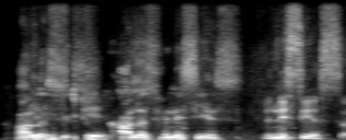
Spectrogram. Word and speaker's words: Carlos Vinicius: I don't know if how do you pronounce this? – Carlos Vinicius. – Okay, yeah. So Carlos Vinicius.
